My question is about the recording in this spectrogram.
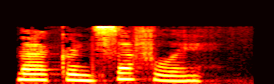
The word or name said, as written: macrencephaly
